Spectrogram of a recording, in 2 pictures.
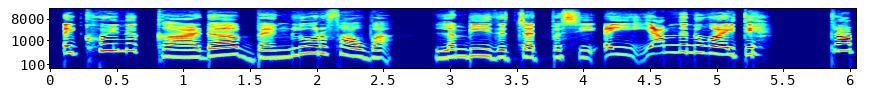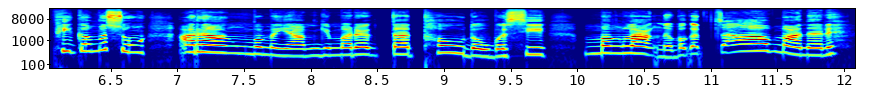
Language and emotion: Manipuri, angry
